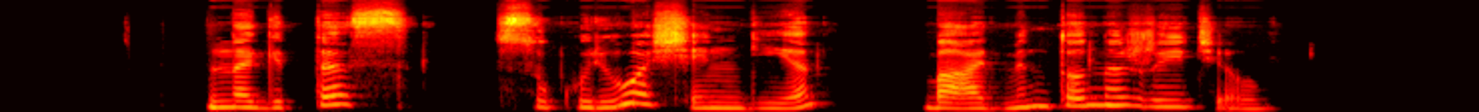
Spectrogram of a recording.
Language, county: Lithuanian, Kaunas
